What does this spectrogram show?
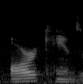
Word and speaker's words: Arkansas: Arkansas. Silent S. Silent S. Arkansas.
